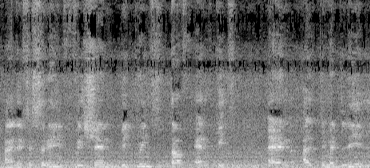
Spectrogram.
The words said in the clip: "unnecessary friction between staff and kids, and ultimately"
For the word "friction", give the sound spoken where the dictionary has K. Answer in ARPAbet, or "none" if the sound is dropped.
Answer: none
